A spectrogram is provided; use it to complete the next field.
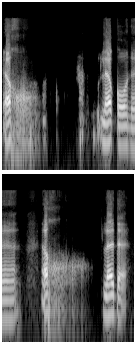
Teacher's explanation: খতে বাতাস বের হবে এবং আওয়াজ চলমান থাকবে।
